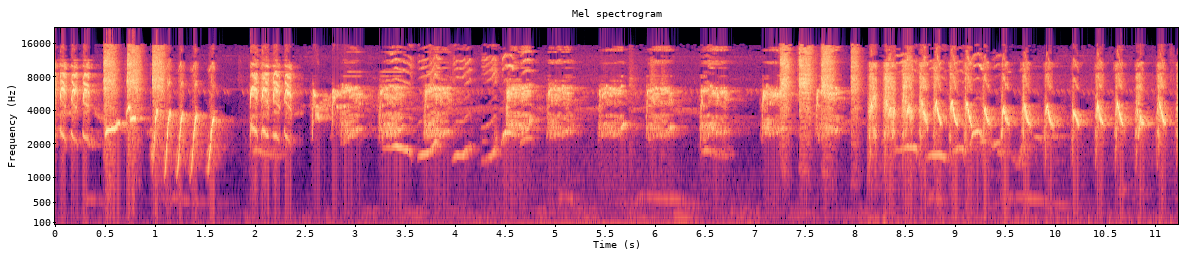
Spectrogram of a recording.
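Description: A male white-rumped shama gives high, fast courtship song: harsh rattling chatter, then varied short whistled and churring phrases, ending in quick repeated chips.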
